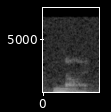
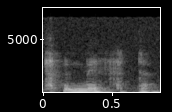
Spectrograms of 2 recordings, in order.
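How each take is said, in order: First: The K and G sounds are silent. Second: The K and G sounds are pronounced. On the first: This is how it is said in modern English. "in standard modern English" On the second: This is how it might have been read in Middle English. "even the K and the G in Knicht"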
